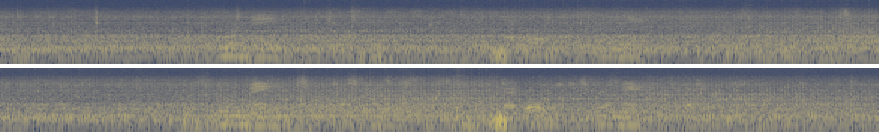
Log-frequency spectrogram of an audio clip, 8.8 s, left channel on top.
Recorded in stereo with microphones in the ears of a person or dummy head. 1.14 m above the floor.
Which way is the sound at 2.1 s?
40° right (ahead or behind).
